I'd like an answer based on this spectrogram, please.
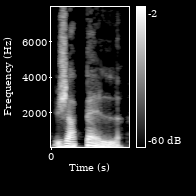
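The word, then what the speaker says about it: j'appelle: in the previous video, if you have you know double L like that it will affect the pronunciation of the uh so actually it will open the sound and that's the reason why you will get the sound a okay japel japel.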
